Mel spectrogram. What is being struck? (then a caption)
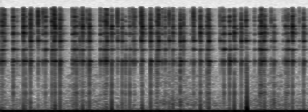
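Small glass drink bottle. Long nails tap and scratch a small glass soda bottle with a metal cap and a colorful label, full of dark liquid, held close. Quick, light ticking clicks and scratchy rasps run throughout over a steady low hum. One sharper, louder clink comes near the end before the soft tapping resumes.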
